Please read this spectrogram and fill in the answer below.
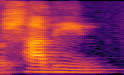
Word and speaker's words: স্বাধীন: এবার দেখো বফলা এটা যদি শব্দের শুরুতে যদি উচ্চারণ হয় বফলা এটার কোন উচ্চারণই হয় না। দেখছো স্বাধীন স্বার্থ বফলা শব্দের শুরুতে কোন উচ্চারণই হয় না।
